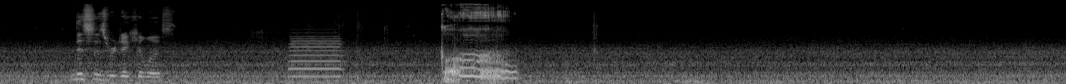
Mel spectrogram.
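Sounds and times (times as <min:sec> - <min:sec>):
heavy road traffic rumble: 0:00.0 - 0:10.6
speech: 0:00.7 - 0:01.9, 0:02.9 - 0:03.6, 0:04.4 - 0:05.2
car horns honking: 0:02.9 - 0:03.5.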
